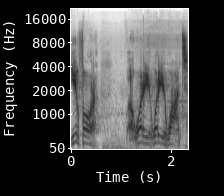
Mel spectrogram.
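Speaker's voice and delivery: high-pitched gremlin-style call. Game master voicing the aquatic gremlin shouting at the four of you, in a shouting gremlin voice. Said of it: "he kind of shouts at you".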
